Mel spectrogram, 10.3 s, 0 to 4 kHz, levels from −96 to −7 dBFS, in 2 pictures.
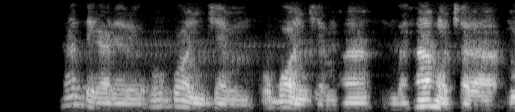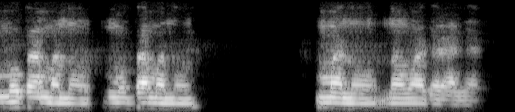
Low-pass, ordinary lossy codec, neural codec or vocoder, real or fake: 3.6 kHz; Opus, 24 kbps; none; real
